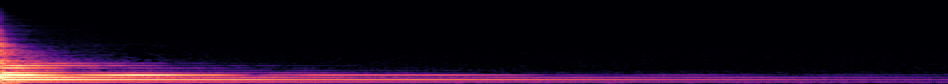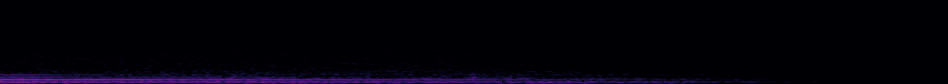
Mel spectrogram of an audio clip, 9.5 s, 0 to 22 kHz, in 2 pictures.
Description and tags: single string plucked medium-loud with finger, allowed to decay. this is string 6 of 23, pitch A2 (110 Hz).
